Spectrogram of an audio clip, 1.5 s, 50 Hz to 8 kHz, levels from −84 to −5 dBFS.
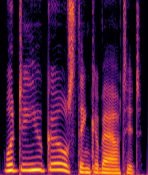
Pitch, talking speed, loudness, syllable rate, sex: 230 Hz, 285 wpm, -17 LUFS, 5.8 syllables/s, female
